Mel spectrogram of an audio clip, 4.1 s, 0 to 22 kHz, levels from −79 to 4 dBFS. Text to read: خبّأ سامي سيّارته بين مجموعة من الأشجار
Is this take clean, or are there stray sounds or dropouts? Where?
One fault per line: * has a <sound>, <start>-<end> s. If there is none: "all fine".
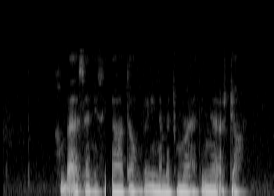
* has a dropout, 1.6-1.7 s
